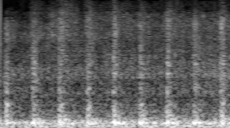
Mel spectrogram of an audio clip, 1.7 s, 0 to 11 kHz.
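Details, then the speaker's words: AWD twin-engine Mazda MX-3 running E85, driving: quick even thumps about five a second over a low driveline rumble, hard clunk on every right turn, left turns fine; blown differential. "listen to the clunking hear that every right turn it does that real hard clung left turns it's mint right turns not so much"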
